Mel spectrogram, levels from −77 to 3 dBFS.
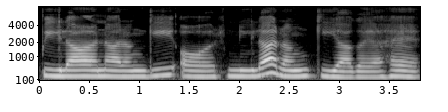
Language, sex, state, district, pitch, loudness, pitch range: Hindi, female, Chhattisgarh, Raipur, 195 Hz, -17 LUFS, 185-200 Hz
